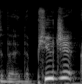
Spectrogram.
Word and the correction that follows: Peugeot: I call it. The Peugeot. – The T is silent. Yeah.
